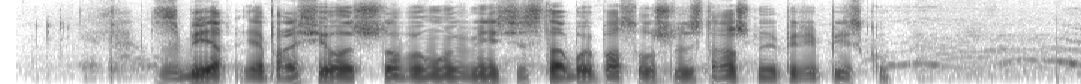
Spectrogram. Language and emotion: Russian, neutral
